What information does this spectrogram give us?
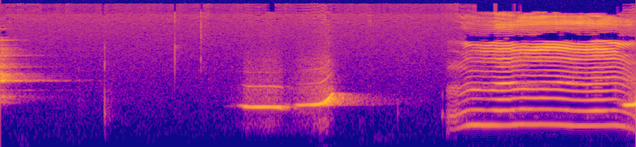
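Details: Ring-necked parakeet mimicking speech, with a couple of clear whistled notes that rise at the end, then a sustained nasal, voice-like phrase holding steady before a final upward whistle.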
